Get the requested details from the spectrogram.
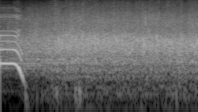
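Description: An audience breaks into sustained applause, a dense wash of clapping that stays steady and fairly loud throughout, right after a brief trailing tone at the very start.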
